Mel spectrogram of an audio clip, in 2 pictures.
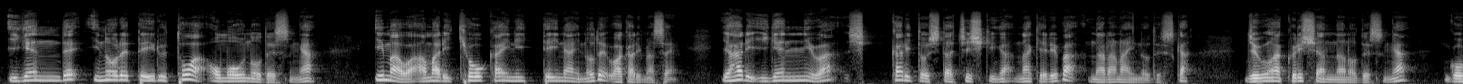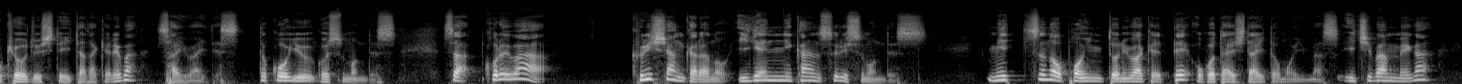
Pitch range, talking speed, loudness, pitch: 125-195 Hz, 320 characters per minute, -19 LUFS, 160 Hz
